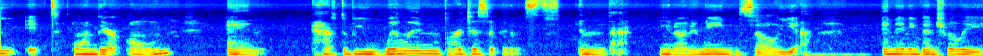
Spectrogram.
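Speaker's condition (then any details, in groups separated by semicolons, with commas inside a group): No condition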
